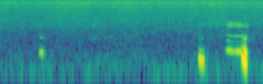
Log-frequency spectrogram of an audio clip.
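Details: Kkomi, a pet cat, snoring while asleep at bedtime near someone's feet indoors: a faint low snort, then two louder throaty, nasal rasps close together near the end, over a quiet room.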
